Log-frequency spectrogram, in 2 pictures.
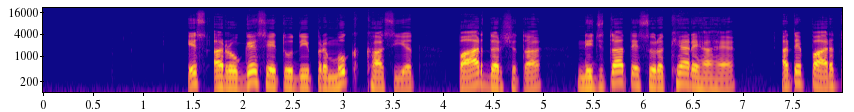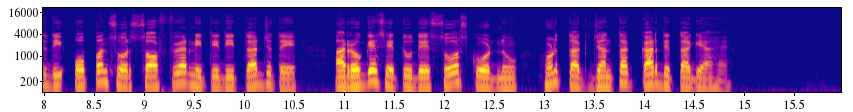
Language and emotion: Punjabi, neutral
